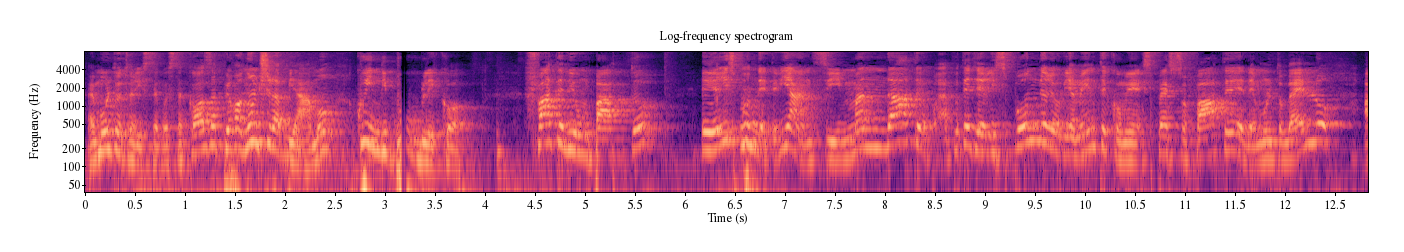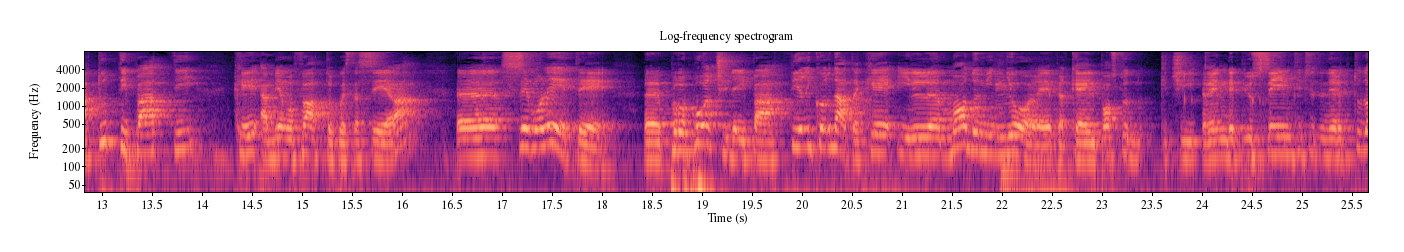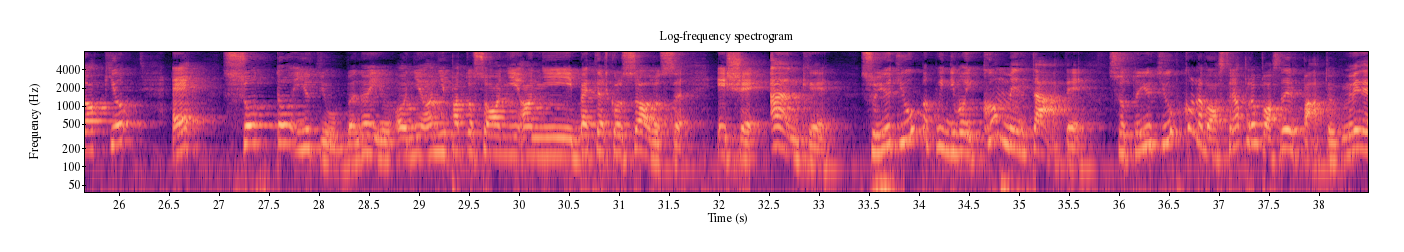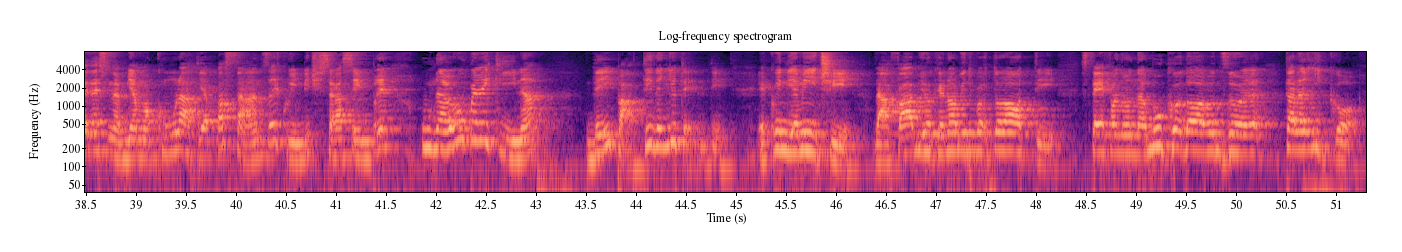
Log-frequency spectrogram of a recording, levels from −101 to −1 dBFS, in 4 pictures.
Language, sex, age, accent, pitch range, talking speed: Italian, male, 20-39, native, 150-230 Hz, 140 wpm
